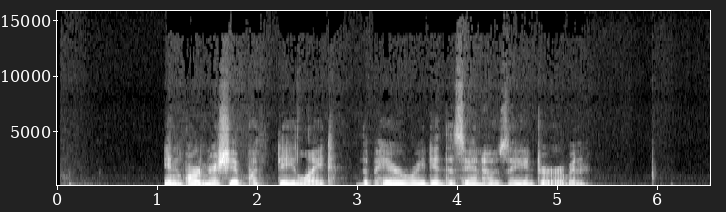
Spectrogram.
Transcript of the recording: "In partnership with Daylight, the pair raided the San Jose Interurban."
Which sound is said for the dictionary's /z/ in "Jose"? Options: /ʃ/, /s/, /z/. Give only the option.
/z/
